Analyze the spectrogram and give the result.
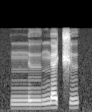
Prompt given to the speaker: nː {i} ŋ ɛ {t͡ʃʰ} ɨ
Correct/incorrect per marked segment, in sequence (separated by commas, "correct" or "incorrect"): incorrect, incorrect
